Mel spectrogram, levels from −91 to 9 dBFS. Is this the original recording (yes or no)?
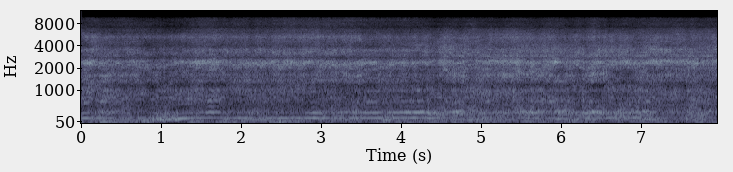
no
